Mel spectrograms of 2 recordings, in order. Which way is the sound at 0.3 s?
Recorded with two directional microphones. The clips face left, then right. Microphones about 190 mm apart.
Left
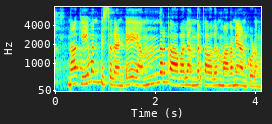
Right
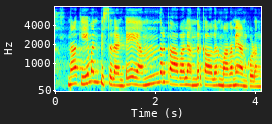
40° right (ahead or behind).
